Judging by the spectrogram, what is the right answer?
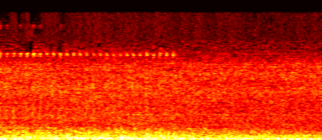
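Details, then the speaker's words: Ford Edge at idle with scope and pressure transducer fitted: steady even idle hum with a faint constant whine and no ticks, knocks or misses; engine runs smoothly. "all right it is running good all right that should be good"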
